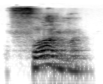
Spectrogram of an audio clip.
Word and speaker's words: forma: forma para assar bolo se a pronunciamos com o aberto ficando forma essa palavra passa a significar um formato uma aparência um modo de ser como nos exemplos ou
